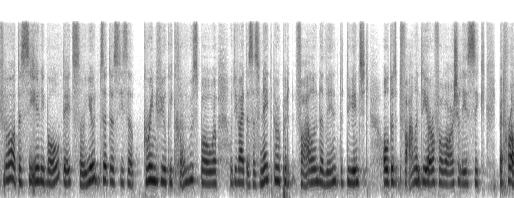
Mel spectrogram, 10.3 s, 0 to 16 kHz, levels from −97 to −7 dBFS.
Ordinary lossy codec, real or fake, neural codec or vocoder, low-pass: AAC, 96 kbps; fake; codec, 16 kHz in and 24 kHz out, 0.4 kbps, LongCat-Audio-Codec, fine tuned four codebook decoder; 10.8 kHz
